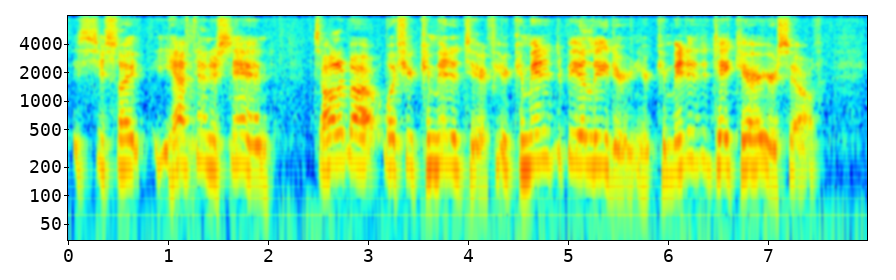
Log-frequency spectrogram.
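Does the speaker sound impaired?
Yes: Parkinson's disease; body tremor.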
